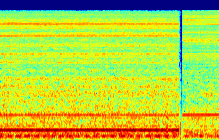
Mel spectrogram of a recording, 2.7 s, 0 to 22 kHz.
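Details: Thermo Microm HM 525 cryostat whose chamber had warmed above room temperature, after reset and while cooling down again: steady, even compressor hum with a low pulsing drone and constant mid tone, running normally.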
